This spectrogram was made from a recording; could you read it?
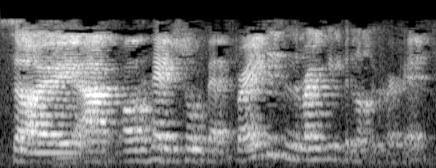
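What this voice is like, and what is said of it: New Zealand accent. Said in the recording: “you might know from my accent, or might not, that I was born in New Zealand”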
